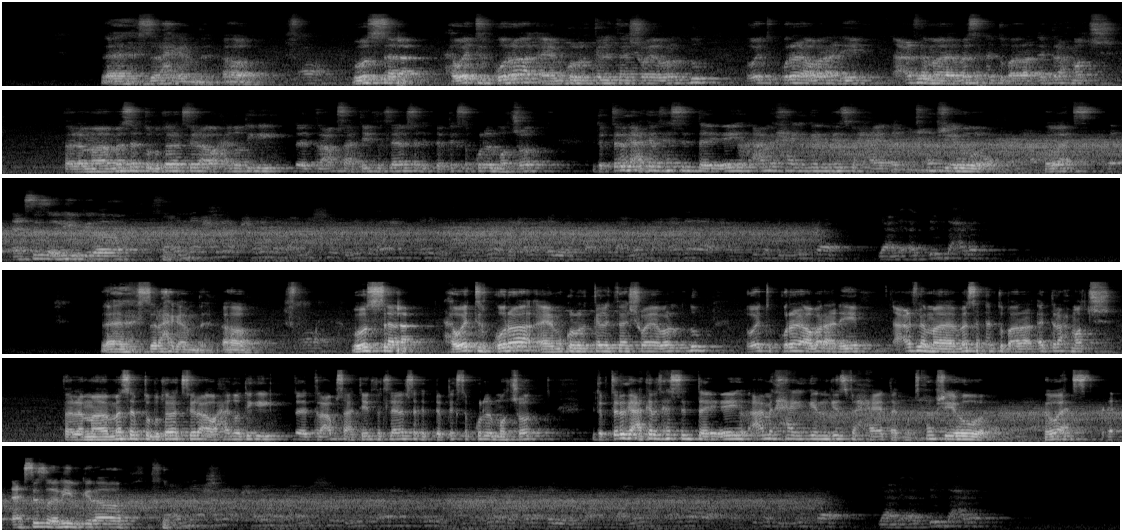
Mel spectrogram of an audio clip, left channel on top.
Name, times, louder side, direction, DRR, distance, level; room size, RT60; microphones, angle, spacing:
voice 1, 1.0-2.5 2.8-3.0 3.5-4.1 4.4-7.0 7.4-8.6 8.9-11.1 11.8-16.5 17.1-21.0 21.6-21.9 22.5-23.6 23.9-24.0, right 5 dB, 60° right, 8 dB, 0.3 m, -24 dB
Ocean, 1.2-13.9, right 1 dB, 35° right, 1.2 m, -49 dB
voice 2, 3.0-3.4 17.3-17.7 20.1-21.8 24.0-30.7 31.2-32.2, left 1 dB, 20° left, 3 dB, 0.4 m, -42 dB
sound 1, 18.5-30.6, left 2 dB, 50° left, 0.7 m, -37 dB
5.0 x 2.1 x 2.5 m, 0.82 s
head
